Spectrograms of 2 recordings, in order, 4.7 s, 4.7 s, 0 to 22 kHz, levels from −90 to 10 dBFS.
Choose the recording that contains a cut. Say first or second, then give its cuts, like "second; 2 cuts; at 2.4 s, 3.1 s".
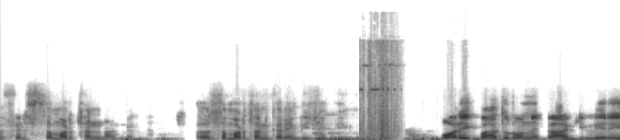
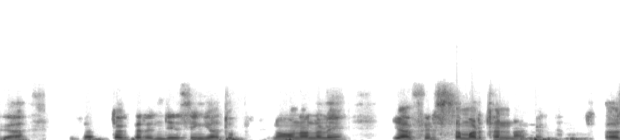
first; 1 cut; at 2.9 s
